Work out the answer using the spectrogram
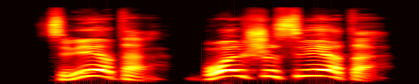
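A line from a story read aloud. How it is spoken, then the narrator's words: Wild shout. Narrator (Russian): крикнул кто-то из буйных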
